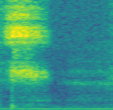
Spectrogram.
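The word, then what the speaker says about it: い: ah you're can be learning e or I which is e so you would pronounce it like that e and then this one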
